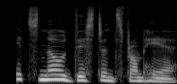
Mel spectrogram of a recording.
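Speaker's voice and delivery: ordinary delivery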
